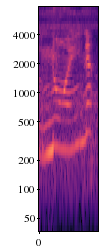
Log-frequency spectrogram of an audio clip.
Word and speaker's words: neun: You gotta pronounce that U, neun. Because if you don't, it's going to sound like you're saying 9. It's going to sound like you're saying no.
